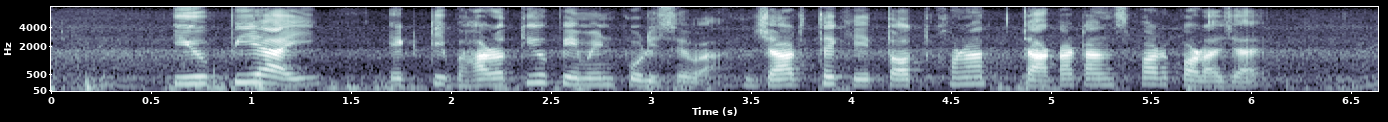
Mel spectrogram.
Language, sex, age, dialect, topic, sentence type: Bengali, male, 18-24, Standard Colloquial, banking, statement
